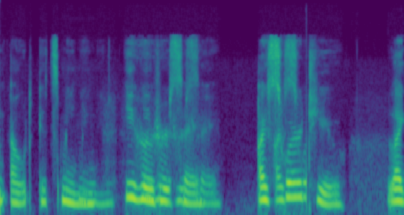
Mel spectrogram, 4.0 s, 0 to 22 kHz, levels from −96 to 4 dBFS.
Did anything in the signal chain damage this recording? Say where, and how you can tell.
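Yes. A doubled audio track runs from 0.79 to 3.07 s. A second full-band copy of the speech trails the original by roughly 150 ms, at a level around 10 dB lower. It has no decay or room colouring, and it cuts in and out abruptly at those two points, so it is not an acoustic echo. This points to the call-processing or routing stage: most likely the same signal captured again through a slower path and mixed back in.

Comfort noise in place of the background appears twice, at the codec and transmission stage. The first is from 2.35 to 2.53 s (180 ms), where the level shifts by about 4 dB. The second is from 3.61 to 3.85 s (240 ms), with a shift of about 2 dB. In both gaps the real room background gives way to a steady, featureless hiss. This is likely discontinuous transmission, consistent with Opus DTX: the sender stopped transmitting during the pauses and the receiver filled them with synthetic noise.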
